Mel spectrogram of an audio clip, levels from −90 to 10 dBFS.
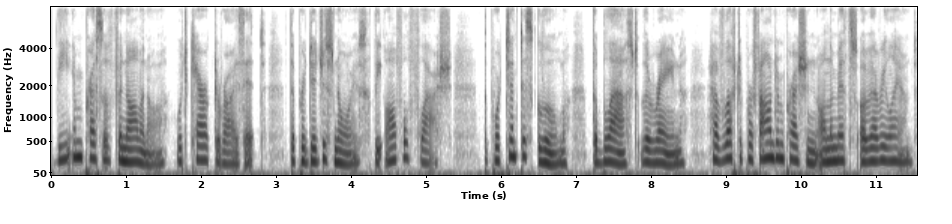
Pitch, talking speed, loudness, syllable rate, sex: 185 Hz, 155 wpm, -18 LUFS, 5.2 syllables/s, female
